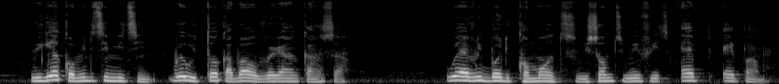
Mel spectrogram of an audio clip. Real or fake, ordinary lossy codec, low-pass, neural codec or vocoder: real; none; none; none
